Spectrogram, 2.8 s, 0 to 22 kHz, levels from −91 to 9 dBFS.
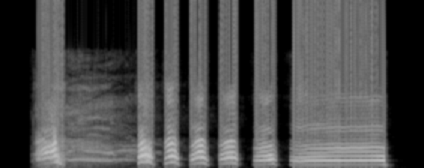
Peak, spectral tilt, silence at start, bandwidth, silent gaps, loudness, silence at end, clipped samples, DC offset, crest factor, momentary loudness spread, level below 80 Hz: -2 dBFS; 2 dB/octave; 0.25 s; over 20 kHz; none; -17 LUFS; 0.25 s; under 0.1%; under 0.1%; 18 dB; 4 LU; -58 dBFS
